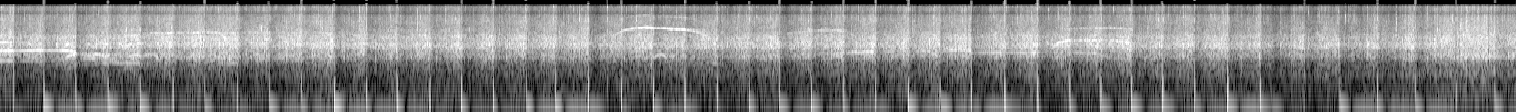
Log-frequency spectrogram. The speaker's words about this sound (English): Folks, this is the team that has worked behind the scenes for all these years to deliver us to this moment. And they are worthy of our honor. And I want to ask you to thank God now through your applause for these people.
